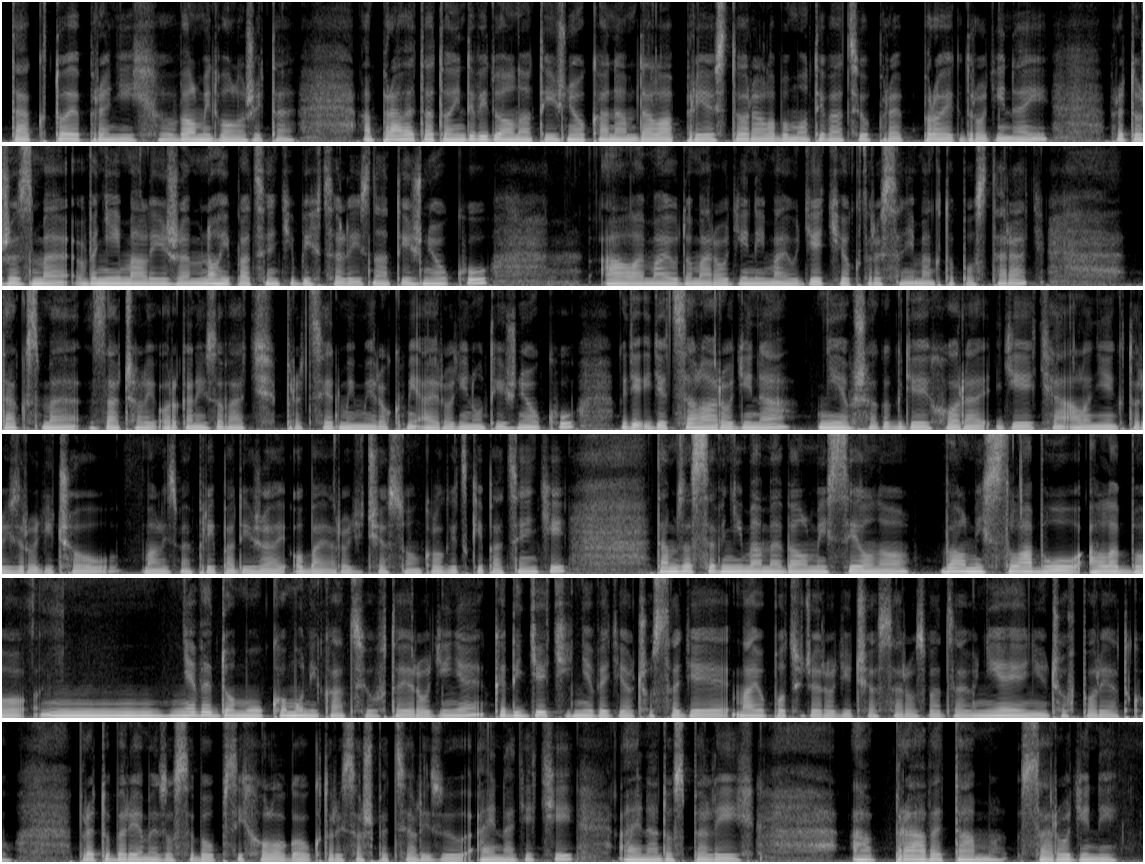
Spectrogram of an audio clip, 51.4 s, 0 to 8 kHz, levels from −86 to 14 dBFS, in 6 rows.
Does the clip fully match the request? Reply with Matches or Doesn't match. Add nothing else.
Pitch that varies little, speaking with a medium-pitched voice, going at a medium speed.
Matches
